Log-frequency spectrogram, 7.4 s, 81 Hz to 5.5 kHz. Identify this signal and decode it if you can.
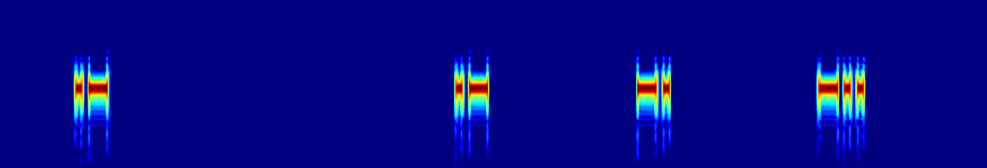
Morse code, heard as a keyed tone, about 25 wpm, spaced as for 7 wpm, 600 Hz. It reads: A AND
